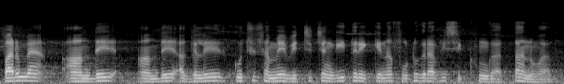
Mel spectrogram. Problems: constant background noise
